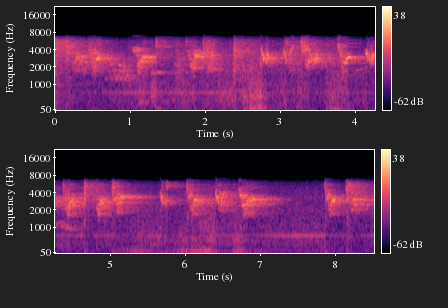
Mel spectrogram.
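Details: Parrot breeding sound: fast, squeaky, scratchy chirping in uneven bursts, with a short whistled note near the fourth second and a quieter gap before a final burst.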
